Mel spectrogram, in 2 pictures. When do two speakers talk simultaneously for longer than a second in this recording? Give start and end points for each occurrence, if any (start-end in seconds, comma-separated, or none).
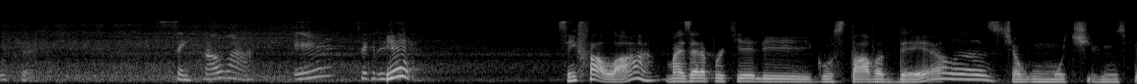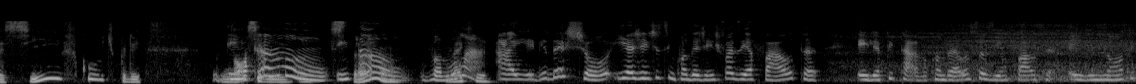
13.6-15.4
